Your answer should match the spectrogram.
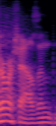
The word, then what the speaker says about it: Germershausen: Did I say that right? – Yeah, that's close enough. – Okay. – It's Germershausen, but... – Ooh, not even close.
